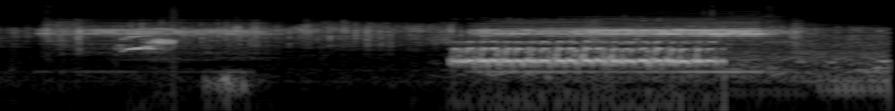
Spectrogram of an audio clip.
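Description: Electronic ringing sound effect: a steady, loud ringing tone of several pitches at once that starts a little past halfway and lasts about a second and a half before cutting off, after a thinner high-pitched sound with a few short chirps.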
